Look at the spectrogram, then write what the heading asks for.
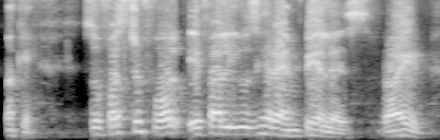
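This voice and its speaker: A man's voice: fairly high pitch, lively intonation, brisk, darkish tone, breathy edge, rough recording. A man teaching a live online networking class, explaining step by step and checking in with students by asking "right?". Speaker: networking instructor.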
